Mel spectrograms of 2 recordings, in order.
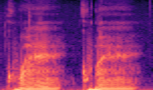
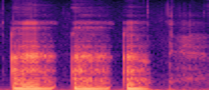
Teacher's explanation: Qui in Inghilterra fa qua con questa A nasale, quindi A. O anche il suono di un buzzer, quello per far entrare la gente nella vostra casa, quando fate è questo suono gracchiante nasale.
